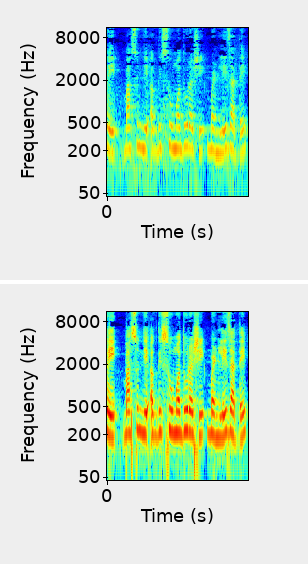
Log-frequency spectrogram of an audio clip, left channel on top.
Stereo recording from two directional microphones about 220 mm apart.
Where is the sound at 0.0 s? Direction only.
40° right (ahead or behind).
